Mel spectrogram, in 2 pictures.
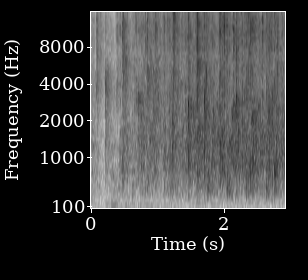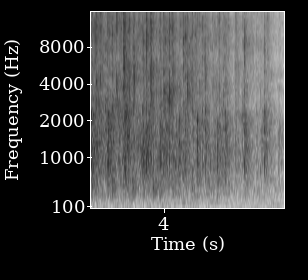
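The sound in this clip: Audience applause welcomes a speaker to the stage at a talk: a dense, steady wash of many hands clapping that holds at full strength for about six seconds and thins slightly at the end.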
